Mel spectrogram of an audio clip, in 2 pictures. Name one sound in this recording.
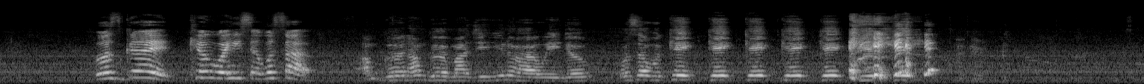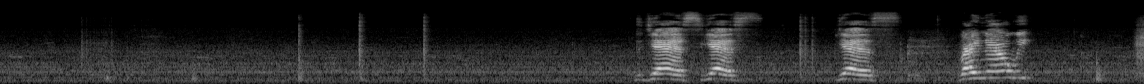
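A woman laughs and talks loudly close to a microphone.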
